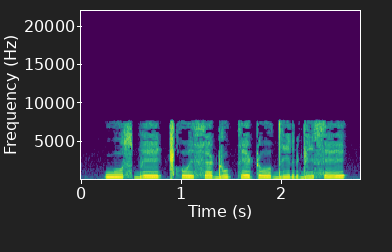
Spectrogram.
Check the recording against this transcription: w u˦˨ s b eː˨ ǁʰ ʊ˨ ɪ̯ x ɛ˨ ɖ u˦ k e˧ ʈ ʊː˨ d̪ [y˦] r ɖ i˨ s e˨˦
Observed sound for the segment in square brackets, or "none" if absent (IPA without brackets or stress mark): i˦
